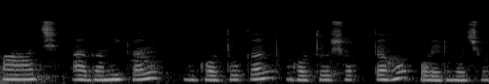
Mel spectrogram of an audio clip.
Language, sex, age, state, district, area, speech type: Bengali, female, 30-45, West Bengal, North 24 Parganas, urban, spontaneous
